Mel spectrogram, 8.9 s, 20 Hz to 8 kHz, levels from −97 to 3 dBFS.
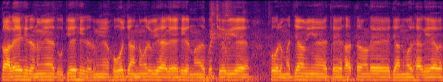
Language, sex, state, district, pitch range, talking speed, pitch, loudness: Punjabi, male, Punjab, Kapurthala, 105-110 Hz, 190 wpm, 110 Hz, -17 LUFS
